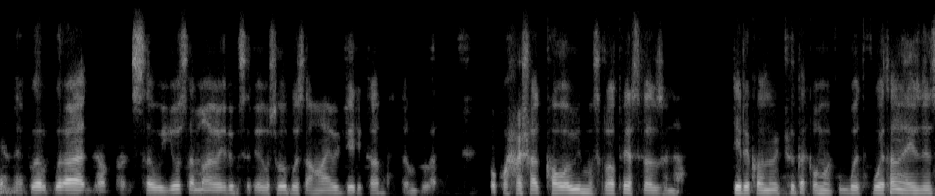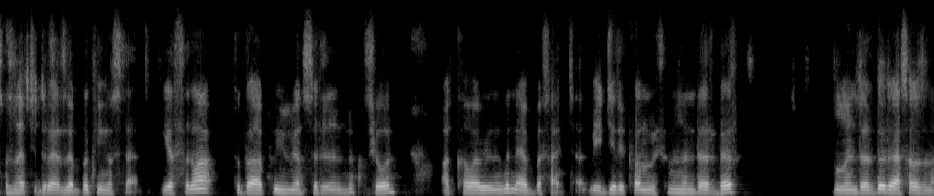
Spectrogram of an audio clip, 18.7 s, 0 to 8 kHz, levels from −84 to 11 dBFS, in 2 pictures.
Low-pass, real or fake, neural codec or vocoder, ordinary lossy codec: 7.2 kHz; fake; codec, 16 kHz, 1 kbps, FunCodec, trained on LibriTTS, 50 frames a second; Opus, 24 kbps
